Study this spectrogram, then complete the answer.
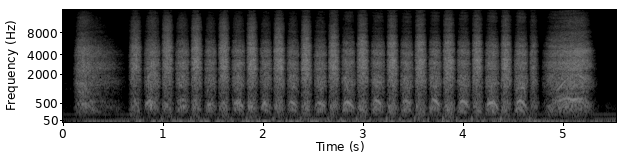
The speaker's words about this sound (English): Practiced new breath of fire from yoga class.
